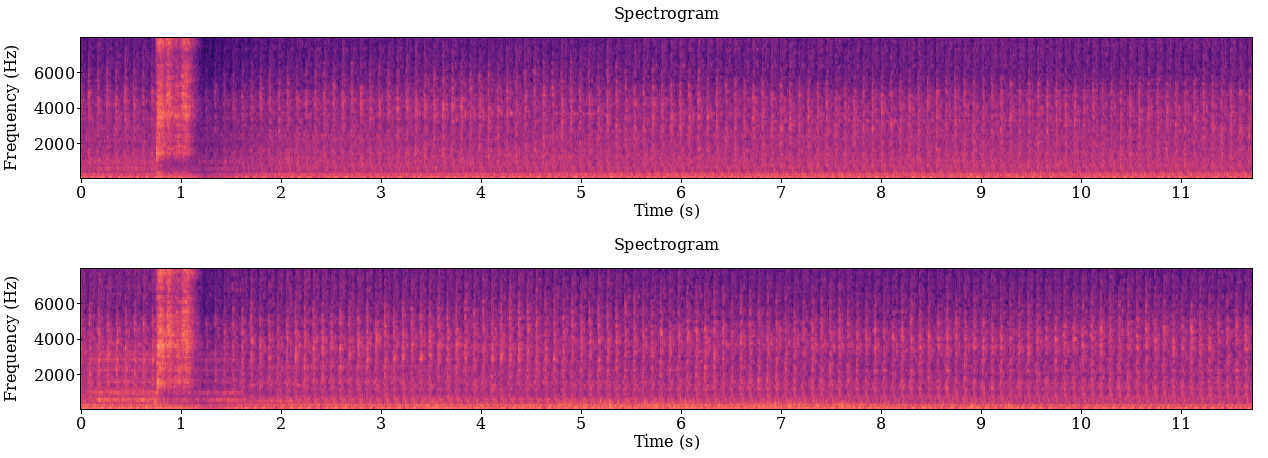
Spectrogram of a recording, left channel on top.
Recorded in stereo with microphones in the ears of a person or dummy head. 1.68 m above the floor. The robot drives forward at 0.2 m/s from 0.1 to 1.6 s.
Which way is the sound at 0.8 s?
25° left (ahead or behind).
